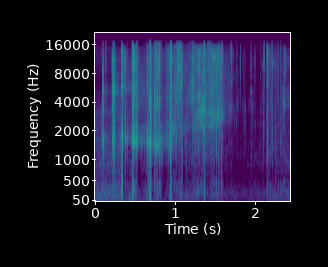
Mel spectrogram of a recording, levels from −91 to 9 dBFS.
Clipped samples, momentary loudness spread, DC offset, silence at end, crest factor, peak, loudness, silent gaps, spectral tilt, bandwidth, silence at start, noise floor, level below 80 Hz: under 0.1%; 15 LU; under 0.1%; 0 s; 30 dB; -8 dBFS; -32 LUFS; none; 1.5 dB/octave; 17.5 kHz; 0.05 s; -57 dBFS; -64 dBFS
